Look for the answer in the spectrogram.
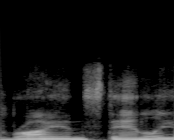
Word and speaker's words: Ryan Stanley: So you can, again, my name is Ryan Stanley. That's R-Y-A-N-S-T-A-N-L-E-Y.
